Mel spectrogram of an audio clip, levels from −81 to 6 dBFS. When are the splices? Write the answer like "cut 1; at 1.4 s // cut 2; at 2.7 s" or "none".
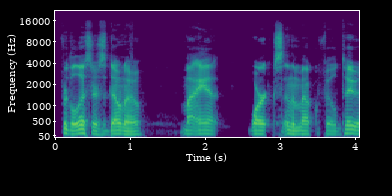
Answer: none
